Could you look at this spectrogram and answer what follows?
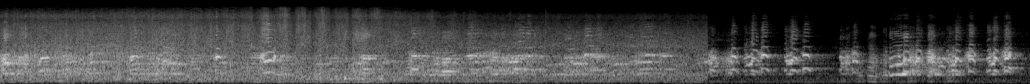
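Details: Dense chorus of Canada geese honking to advertise and protect territory or before taking flight: many overlapping nasal honks for seven seconds, then a sudden quieter stretch of scattered, separate honks.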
